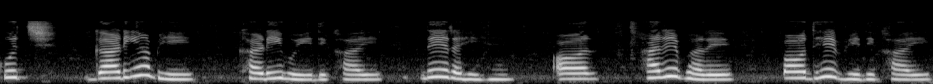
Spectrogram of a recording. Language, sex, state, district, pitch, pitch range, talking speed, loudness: Hindi, female, Bihar, West Champaran, 260 Hz, 230-320 Hz, 95 wpm, -13 LUFS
